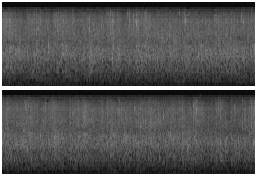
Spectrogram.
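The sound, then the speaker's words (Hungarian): Steady audience applause for award winners fills the whole stretch, a dense, even patter of many hands clapping at a constant level with no voices over it. “Lehet, hogy a többiek is itt vannak, akkor nekik is szól a taps, ne legyen félreértés.”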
